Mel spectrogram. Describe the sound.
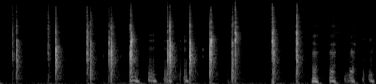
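A man vocally imitates the jingle of the TV pop program Drop In with a quick, rhythmic run of short, sharp, percussive syllables, about eighteen clipped bursts over four seconds, loud and without any instruments.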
